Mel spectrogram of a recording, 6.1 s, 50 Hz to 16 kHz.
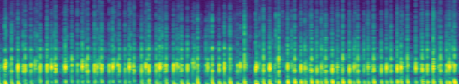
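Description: Fingertips tap quickly on plastic cups, making about 39 crisp, hollow clicks in rapid, uneven succession. Each click is short and dry, with a hollow ring centered near 650 Hz.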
